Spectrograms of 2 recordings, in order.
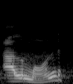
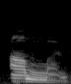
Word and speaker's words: almond: tricky you don't say almond from the spelling you say almond that l is silent then the o takes the weak sound a am then we have titus bravo you say legacy Legacy not legacy.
